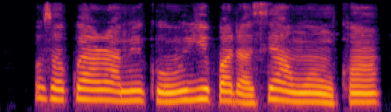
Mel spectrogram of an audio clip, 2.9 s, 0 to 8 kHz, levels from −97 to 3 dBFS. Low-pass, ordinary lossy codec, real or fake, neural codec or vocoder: 7.2 kHz; none; real; none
